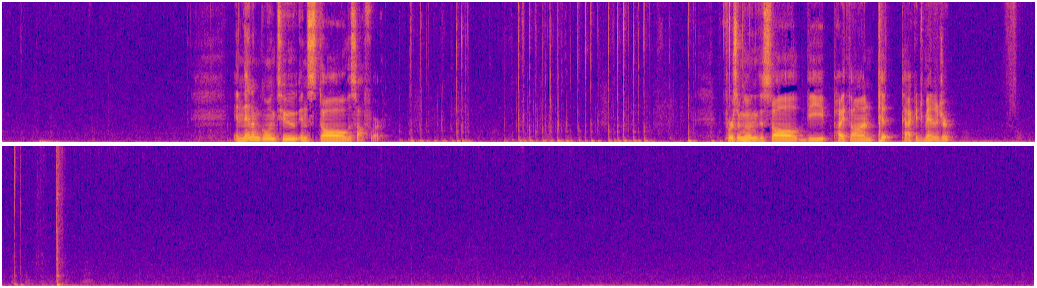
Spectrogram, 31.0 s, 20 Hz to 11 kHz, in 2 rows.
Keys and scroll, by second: 0.0-0.2 typing, 5.7-11.6 typing, 12.9-13.6 typing, 15.4-16.2 typing, 16.3 Return.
